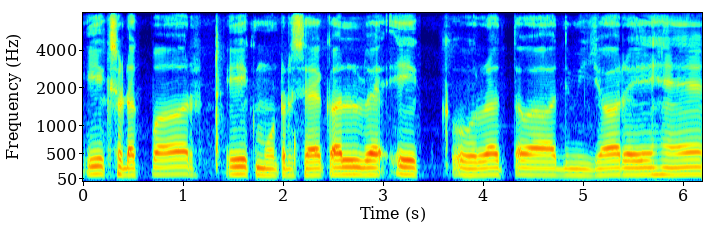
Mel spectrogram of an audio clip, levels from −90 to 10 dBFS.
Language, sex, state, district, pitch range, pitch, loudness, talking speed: Hindi, male, Uttar Pradesh, Shamli, 115-130 Hz, 125 Hz, -16 LUFS, 115 wpm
